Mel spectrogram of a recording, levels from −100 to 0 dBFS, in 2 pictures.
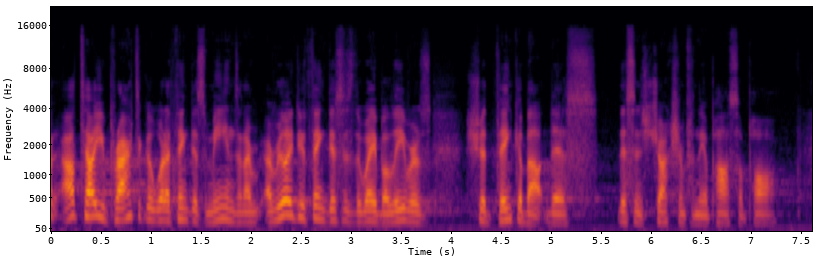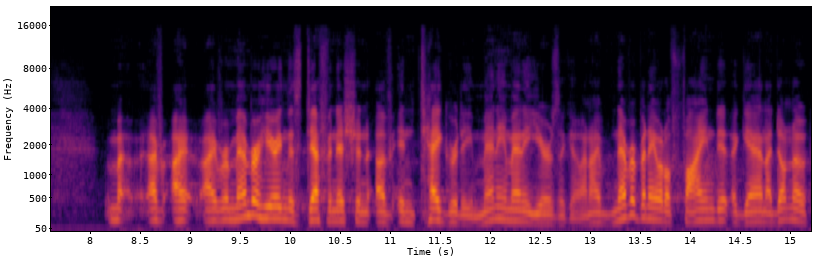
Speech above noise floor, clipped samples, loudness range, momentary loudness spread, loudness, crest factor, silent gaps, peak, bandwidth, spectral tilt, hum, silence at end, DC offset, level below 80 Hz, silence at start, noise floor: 28 dB; under 0.1%; 8 LU; 13 LU; -36 LUFS; 24 dB; none; -12 dBFS; 15.5 kHz; -5.5 dB/octave; none; 0.05 s; under 0.1%; -78 dBFS; 0 s; -64 dBFS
